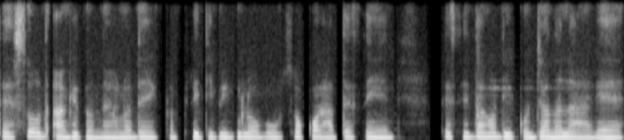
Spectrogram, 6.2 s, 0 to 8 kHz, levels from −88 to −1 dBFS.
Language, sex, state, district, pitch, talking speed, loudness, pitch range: Chakma, female, Tripura, Unakoti, 220 Hz, 165 wpm, -16 LUFS, 215-225 Hz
